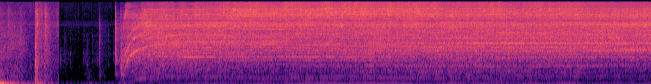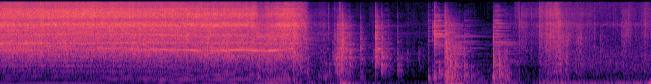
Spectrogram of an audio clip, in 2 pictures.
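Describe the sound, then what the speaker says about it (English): A power saw cuts through the rotten end of a wooden floor joist in an old mobile home, a loud sustained whine lasting several seconds, followed by scattered knocks and handling clatter. "the end of this joist is all rotten. So I'm going to go ahead and cut that off quick."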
